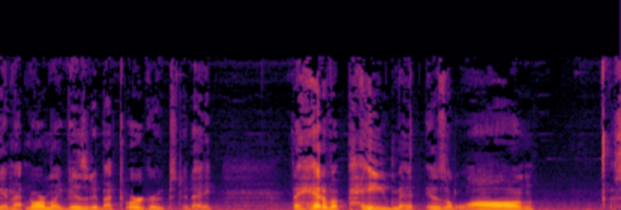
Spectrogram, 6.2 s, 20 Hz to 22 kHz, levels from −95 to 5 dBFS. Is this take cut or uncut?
uncut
